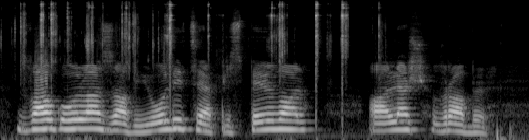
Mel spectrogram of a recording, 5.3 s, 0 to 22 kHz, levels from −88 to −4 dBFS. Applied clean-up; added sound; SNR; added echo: none; Coin (dropping); 12 dB; none.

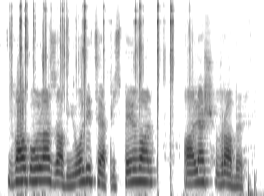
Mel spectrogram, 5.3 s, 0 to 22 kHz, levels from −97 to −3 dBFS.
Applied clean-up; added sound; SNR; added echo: classical method spectral subtraction.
